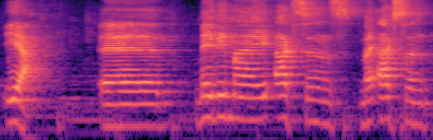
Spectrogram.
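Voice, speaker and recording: A man with a Spanish accent leads a workout, his voice a bit high for a man and his pace slow as he stops and corrects himself while cheering the viewer on. He is recorded in an echoey room with faint music in the background. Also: steady tone. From Cuba. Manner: halting, self-correcting, encouraging. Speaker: fitness coach. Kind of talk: workout instruction.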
